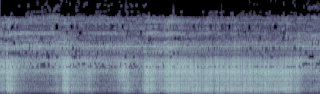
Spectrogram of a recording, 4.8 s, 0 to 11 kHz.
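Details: AC coil leak at roughly 2 psi heard through an ultrasonic leak detector; rushing hiss swells in pulses then holds steady: leak still detected at low pressure.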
